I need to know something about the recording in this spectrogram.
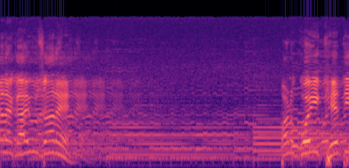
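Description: Harmonium holding a steady chord of several notes, heard on its own between phrases of a man's narration, with a slight change of chord shortly before the voice returns near the end.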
